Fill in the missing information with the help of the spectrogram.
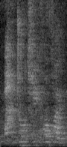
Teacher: This breathy voice, 1, 2, 3, 4, 5, is a very common problem we face because of unilateral vocal fold paralysis. So one vocal fold is not moving, the other one is, but there's a huge gap, so a lot of air leak is taking place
